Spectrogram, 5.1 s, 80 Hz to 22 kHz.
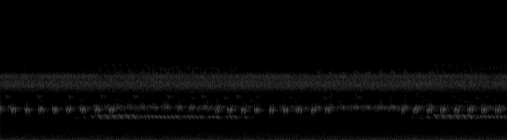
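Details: Autumn insects calling beside ripe, heavy rice fields, recorded on a ZOOM H1essential: rapid high pulsed chirps in steady trains, with a fainter second chirping layer below and a constant thin high whine over the whole clip.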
